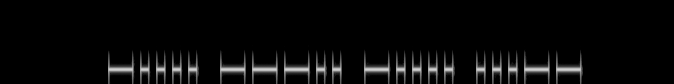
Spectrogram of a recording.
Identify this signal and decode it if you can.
Morse code, heard as a keyed tone, about 15 wpm, 700 Hz. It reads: 6863
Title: Common Cut Numbers - 4-Digit 15wpm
